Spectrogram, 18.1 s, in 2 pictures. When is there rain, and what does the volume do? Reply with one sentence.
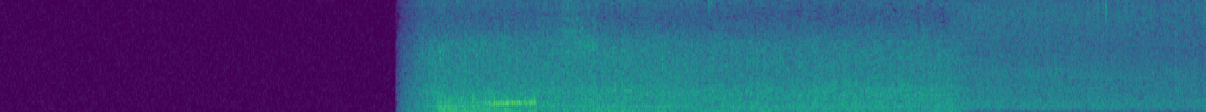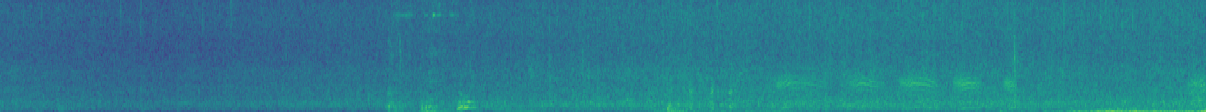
You can hear the rain from 3.0 to 18.0 s, getting quieter then louder.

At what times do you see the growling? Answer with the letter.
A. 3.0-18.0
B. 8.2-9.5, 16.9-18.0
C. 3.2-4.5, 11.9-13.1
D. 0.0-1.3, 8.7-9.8
C.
